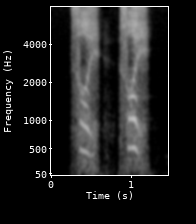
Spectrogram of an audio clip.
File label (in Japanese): "そいそい", kawaii voice; 音ゲー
